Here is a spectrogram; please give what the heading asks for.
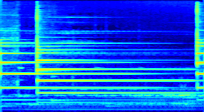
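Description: doorbell ringing

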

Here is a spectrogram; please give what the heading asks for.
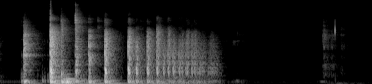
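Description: dice being rolled

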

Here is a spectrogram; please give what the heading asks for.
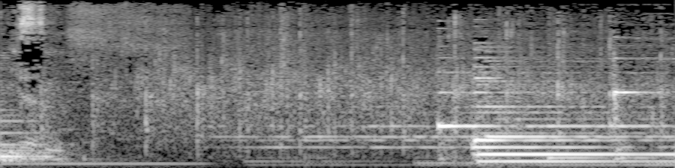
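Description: weak applause

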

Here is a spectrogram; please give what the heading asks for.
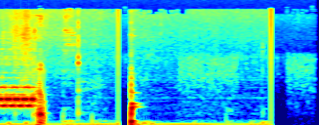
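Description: telephone ringing

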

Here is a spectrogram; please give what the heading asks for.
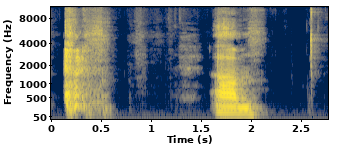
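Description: throat clearing

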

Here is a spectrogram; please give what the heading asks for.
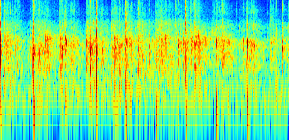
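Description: audience applause

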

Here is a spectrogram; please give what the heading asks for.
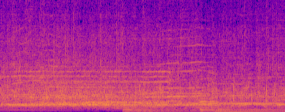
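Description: audience applauding

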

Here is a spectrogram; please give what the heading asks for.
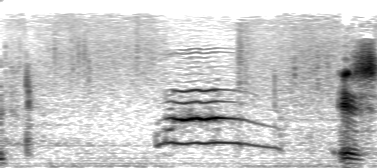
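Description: cats meowing

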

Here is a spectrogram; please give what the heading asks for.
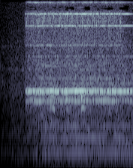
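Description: telephone ringing

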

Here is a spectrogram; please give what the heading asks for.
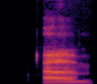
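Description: sneeze

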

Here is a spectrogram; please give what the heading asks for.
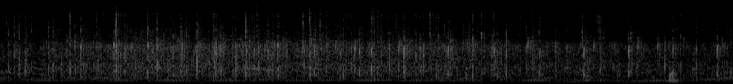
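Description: audience hand clapping

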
